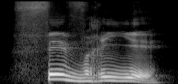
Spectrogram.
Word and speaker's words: février: Le premier, c'est février. D'abord, on a le son de la lettre V et ensuite, on a le son de la lettre R.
